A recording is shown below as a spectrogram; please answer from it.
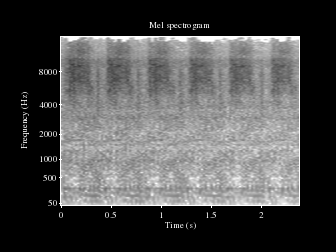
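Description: Instrumental dance-club mashup music between vocal lines: a steady beat with a hi-hat about two and a half times a second over held bass and synth tones, slowly getting quieter.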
